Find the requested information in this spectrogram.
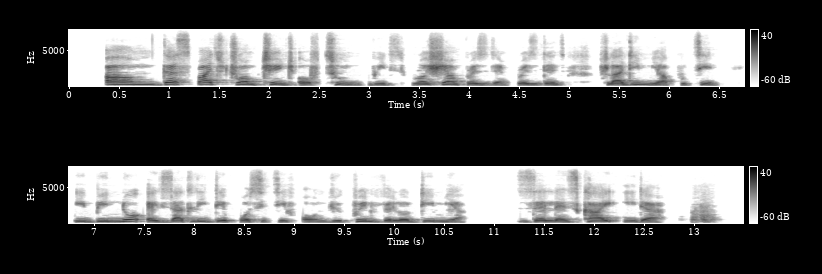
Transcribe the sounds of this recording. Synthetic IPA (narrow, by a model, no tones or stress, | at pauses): amdɛspaɪttʰɹɔ̃mp̚t͡ʃẽnd͡ʒɔvtʰũnwiðɹɔʃãnpɹɛzidɛ̃npɹɛzidɛ̃ntvladimiapʰutʰĩn | ibĩnoʔɛɡzak̚tlidepɔsitʰivɔ̃njukɹẽnvɛlodimia | zɛlɛ̃nskaɪida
